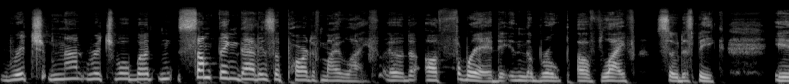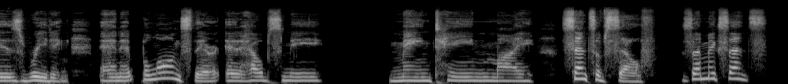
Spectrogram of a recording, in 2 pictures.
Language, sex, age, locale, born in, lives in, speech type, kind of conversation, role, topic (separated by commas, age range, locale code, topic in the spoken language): English, female, 70-74, en-US, United States, United States, conversation, unstructured, none, Which childhood hobby still brings you joy today, and how has it stayed part of your life?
